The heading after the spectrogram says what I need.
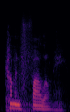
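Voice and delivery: low, soft, soothing invitation; Jesus. Acted. Preacher voices the promise of rest to the weary, tender invitation. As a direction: offer rest gently, pitch sinking. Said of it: "Jesus say to us".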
